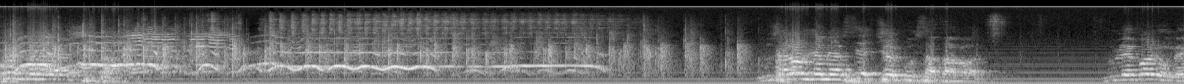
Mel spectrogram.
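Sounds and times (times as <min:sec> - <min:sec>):
audience applause and cheering: 0:00.0 - 0:07.6
speech: 0:00.2 - 0:00.8, 0:08.1 - 0:10.0, 0:11.2 - 0:11.8.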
